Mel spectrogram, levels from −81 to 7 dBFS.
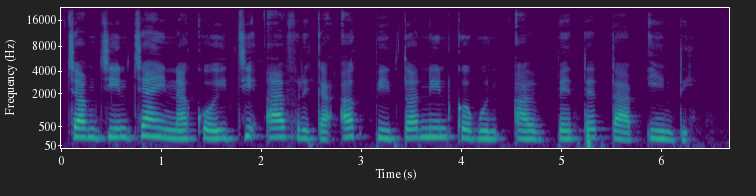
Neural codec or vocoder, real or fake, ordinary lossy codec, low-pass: none; real; none; none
